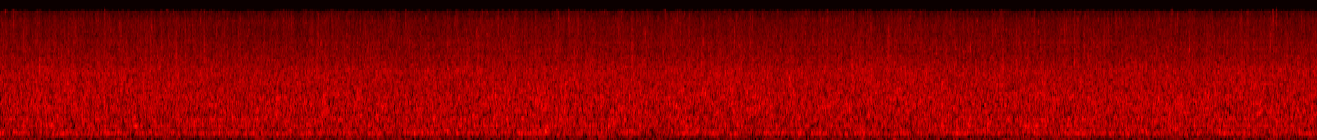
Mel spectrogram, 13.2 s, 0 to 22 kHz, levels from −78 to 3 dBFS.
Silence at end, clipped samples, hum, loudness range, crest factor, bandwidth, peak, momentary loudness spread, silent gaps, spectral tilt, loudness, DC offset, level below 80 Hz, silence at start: 0 s; under 0.1%; none; 0 LU; 16 dB; 16 kHz; -26 dBFS; 1 LU; none; -0.5 dB/octave; -41 LUFS; under 0.1%; -68 dBFS; 0 s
